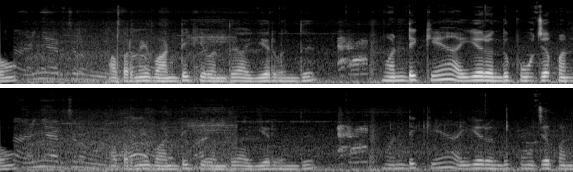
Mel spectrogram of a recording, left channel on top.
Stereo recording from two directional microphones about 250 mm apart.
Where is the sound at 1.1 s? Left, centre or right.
Left.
